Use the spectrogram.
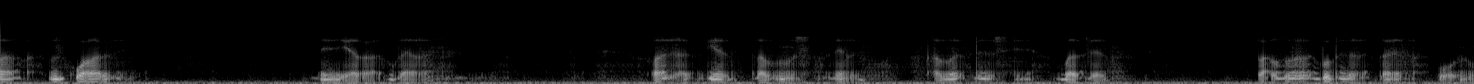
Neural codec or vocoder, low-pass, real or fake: autoencoder, 22.05 kHz, a latent of 192 numbers a frame, VITS, trained on many speakers; 3.6 kHz; fake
